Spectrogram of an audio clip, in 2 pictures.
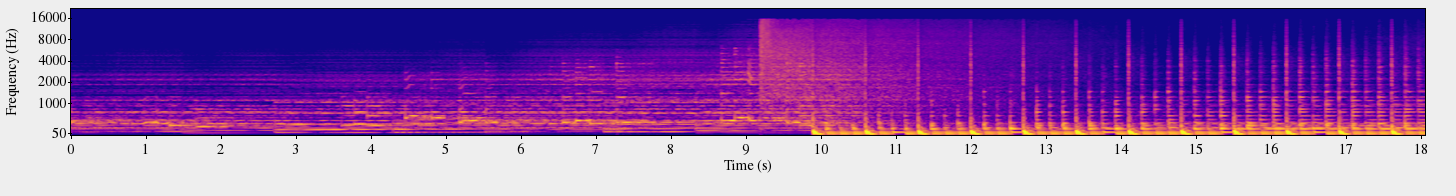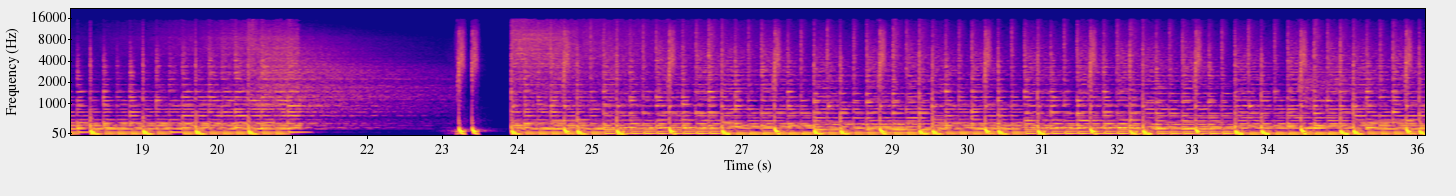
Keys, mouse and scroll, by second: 0.4 click, 1.0 click, 2.6 click, 4.1 click, 4.5 middle click, 4.9 KP_1, 5.5 click, 6.4 middle click, 7.3 e, 7.8 y, 9.6 click, 9.8 middle click, 11.3 click, 11.7 Tab, 12.0 Tab, 12.3 click, 12.8 KP_1, 13.4 shift+click, 15.8 ctrl+r, 17.9 click, 18.2 ctrl+r, 18.9 click, 19.1 ctrl+r, 19.7 click, 20.3 shift+middle click, 20.6 ctrl+r, 21.4 ctrl+r, 22.5 super+z, 22.9 ctrl+r, 24.4 ctrl+r, 25.2 ctrl+r, 26.0 ctrl+r, 27.4 click, 27.5 ctrl+r, 28.5 click, 28.7 ctrl+r, 30.3 ctrl+r, 31.4 ctrl+r, 32.9 ctrl+r, 33.5 ctrl+r, 34.9 Escape, 35.1 Escape, 35.2 Escape, 35.4 super+z, 35.8 click.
